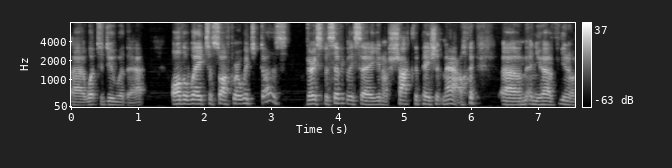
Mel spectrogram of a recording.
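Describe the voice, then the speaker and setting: A man's medium-pitched voice at a fairly quick pace, with ordinary pitch variation and a very clean recording over a silent background. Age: 60s. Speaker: healthcare regulatory lawyer. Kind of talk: interview. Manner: hesitant, many fillers and repeats.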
